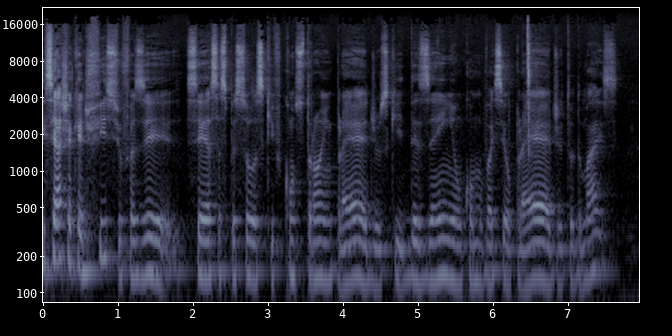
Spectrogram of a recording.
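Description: This man's voice sits at a medium pitch, somewhat breathy, with ordinary pitch variation. He talks at a fairly slow pace with hardly any pauses. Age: 40s. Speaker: father and podcast host. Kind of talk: casual chat.

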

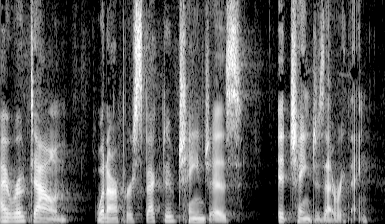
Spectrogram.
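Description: A woman with vocal fry speaks at a fairly low pitch and a moderate pace, with ordinary pitch variation. The recording is very clean, with a silent background. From rural area, grew up on a farm. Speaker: worship leader and podcast co-host. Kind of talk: casual chat. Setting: studio.

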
